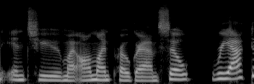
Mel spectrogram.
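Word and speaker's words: R3ACT: So React is spelled a little differently. It's spelled R with the number 3, A-C-T.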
